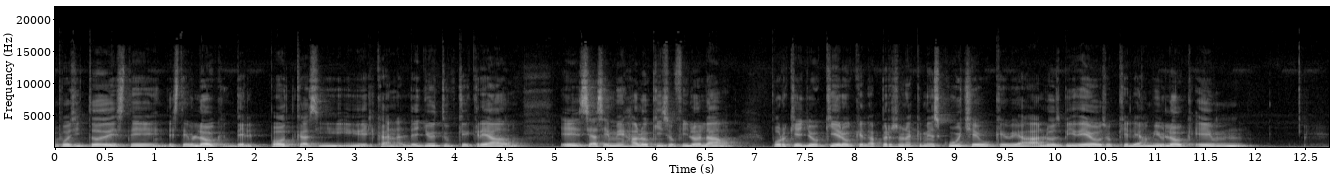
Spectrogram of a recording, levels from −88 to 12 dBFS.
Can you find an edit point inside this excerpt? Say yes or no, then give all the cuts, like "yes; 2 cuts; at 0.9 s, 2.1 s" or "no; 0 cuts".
no; 0 cuts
